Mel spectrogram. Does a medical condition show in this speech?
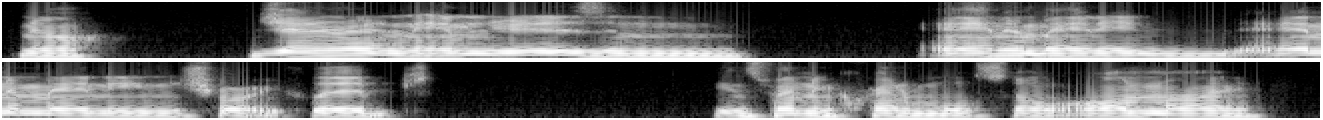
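Yes: Friedreich's ataxia; diagnosed age 14, earlier shortness of breath, wheelchair dependent since age 18.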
